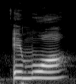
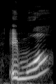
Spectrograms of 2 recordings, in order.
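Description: First: "Et moi" high and loud, held without a questioning rise; falling intonation. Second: "Et moi" higher and louder, rising sharply on "moi"; real question. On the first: Person who wanted a cinema invitation, left-out falling intonation. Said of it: "Here, falling intonations". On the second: Helper asking what am I doing, rising question. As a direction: lift "moi" high to ask. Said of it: "it's a real question". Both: Shown as a demonstration.

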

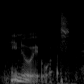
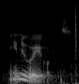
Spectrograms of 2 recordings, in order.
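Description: First: Quiet echo. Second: Emphatic high. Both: Acted. Repeats the line twice.

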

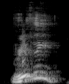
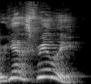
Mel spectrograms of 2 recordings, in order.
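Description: First: High-pitched questioning disbelief; incredulous, raised-pitch query; doubtful question. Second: High, insistent reassurance; acted-out emphatic yes, pitched high; emphatic confirmation. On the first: Retold or imitated. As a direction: imitate a sceptical young trainee asking. Young teachers question his advice. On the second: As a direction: confirm it firmly to a doubter. He answers the doubting trainees.

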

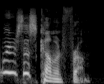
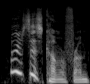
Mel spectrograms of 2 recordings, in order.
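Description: First: Puzzled question in a much higher voice; high mock bewilderment; high-pitched questioning. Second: Lowered, probing repeat; low-pitched questioning. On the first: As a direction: ask it way up high, taken aback. Acted question to departing friend, first take. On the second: Retold or imitated.

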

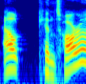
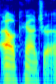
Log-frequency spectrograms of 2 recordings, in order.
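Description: First: Alcantara said in four syllables, al-can-TAR-a; longer pronunciation of Alcantara. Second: Alcantara said like al-CON-tra; shorter pronunciation of Alcantara. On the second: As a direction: squeeze Alcantara into three syllables, al-CON-tra. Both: Shown as a demonstration. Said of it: "is it Alcantara or Alcantara".

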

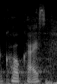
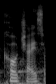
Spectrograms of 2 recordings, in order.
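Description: First: "Cochise" with a hard K in the middle. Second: "Cochise" with CH as in church. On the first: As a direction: say "Cochise" as koh-KICE. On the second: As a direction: say "Cochise" as koh-CHICE. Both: Real, not acted. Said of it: "I don't know how you say it".

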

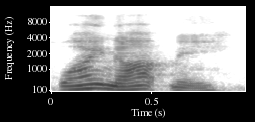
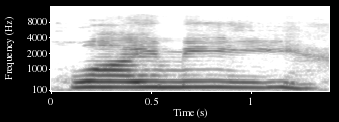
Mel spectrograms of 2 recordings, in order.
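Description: First: Steady, matter-of-fact question; calm reframe. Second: High, whiny self-pity. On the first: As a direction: ask it calmly, no self-pity. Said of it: "switch that ever so subtly to". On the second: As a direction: whine it like a sulking victim. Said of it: "Kind of in a whiny voice". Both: Retold or imitated.

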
